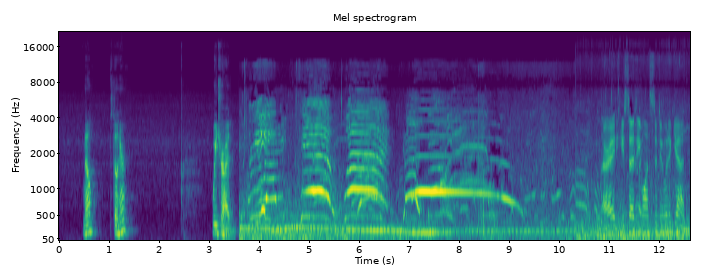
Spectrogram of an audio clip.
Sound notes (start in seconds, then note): 6.3 cheering and some screaming in terror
